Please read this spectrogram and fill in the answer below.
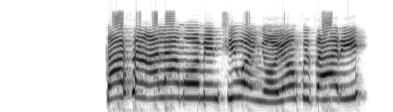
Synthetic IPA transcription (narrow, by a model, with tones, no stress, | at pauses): kaː˦sɐ˦ŋʔa˦laː˦moː˦mɪ˦nt͡ʃiː˦wɔ˨ɲjoː˨jɔ˦mɸɪ˦sʼaː˦ɾiː˦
